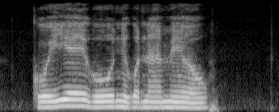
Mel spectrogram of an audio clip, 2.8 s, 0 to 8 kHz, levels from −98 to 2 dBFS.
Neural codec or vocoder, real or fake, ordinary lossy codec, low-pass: codec, 16 kHz, 8 kbps, FreqCodec, smaller model; fake; none; 7.2 kHz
